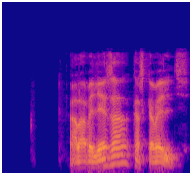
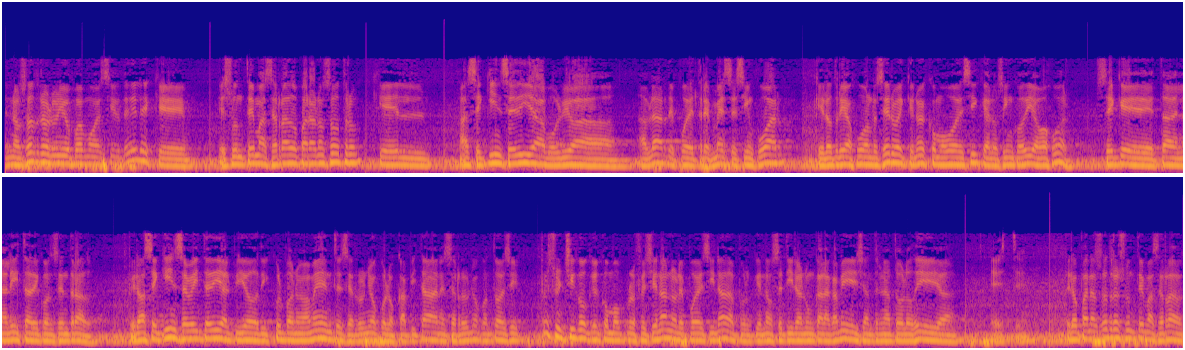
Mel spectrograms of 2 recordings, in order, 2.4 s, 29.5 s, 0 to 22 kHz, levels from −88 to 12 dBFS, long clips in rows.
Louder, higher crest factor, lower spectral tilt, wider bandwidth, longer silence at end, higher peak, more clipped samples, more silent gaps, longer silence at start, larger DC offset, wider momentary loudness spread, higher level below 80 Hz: second, -18 LUFS vs -14 LUFS; about the same, 18 dB vs 14 dB; second, -4.5 dB/octave vs -7.5 dB/octave; first, 8 kHz vs 6.8 kHz; about the same, 0.05 s vs 0 s; about the same, -2 dBFS vs 0 dBFS; neither; neither; first, 0.85 s vs 0.05 s; neither; about the same, 6 LU vs 4 LU; second, -58 dBFS vs -34 dBFS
